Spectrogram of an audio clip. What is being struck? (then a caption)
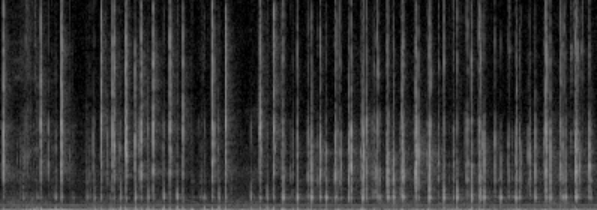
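Plastic game controller. Buttons on a handheld, hollow black plastic gamepad held in both hands are pressed and clicked with the fingers in a quick, uneven stream. Each press makes a short, dry, bright plastic click with almost no ring, over a faint steady low hum.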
